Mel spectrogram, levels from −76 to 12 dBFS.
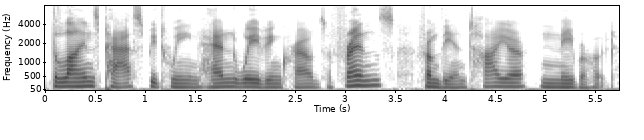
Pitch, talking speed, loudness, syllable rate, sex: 130 Hz, 135 wpm, -21 LUFS, 3.8 syllables/s, male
